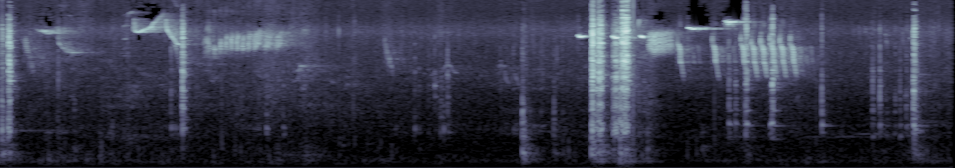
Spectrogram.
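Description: Birds chirping and trilling in the background, with a few sharp knocks and clunks from a chainsaw power head being handled on a table; the loudest pair of knocks comes about six seconds in.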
